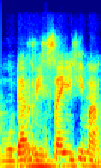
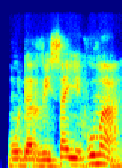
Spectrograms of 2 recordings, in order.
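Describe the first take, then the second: First: The vowel after the h is i. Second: The vowel after the h is u. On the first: The speaker calls it right. "maka huruf ha-nya itu kita harkati kasroh" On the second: The speaker calls it wrong. "kalau dibaca dhammah"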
